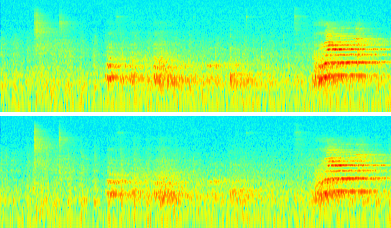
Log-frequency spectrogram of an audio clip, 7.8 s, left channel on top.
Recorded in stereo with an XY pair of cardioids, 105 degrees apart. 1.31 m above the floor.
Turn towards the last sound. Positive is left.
turn(degrees=55)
